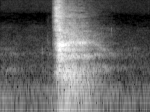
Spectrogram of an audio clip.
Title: हमें छींक क्यों आती है? ll Why do we sneeze 🤧😪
